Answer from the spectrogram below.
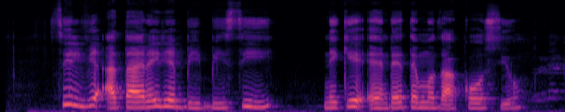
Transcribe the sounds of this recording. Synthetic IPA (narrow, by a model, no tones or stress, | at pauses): silviaʔat̪aɾeiɾjabibisi | nekeʔɛndɛt̪ɛmoðakɔsjo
